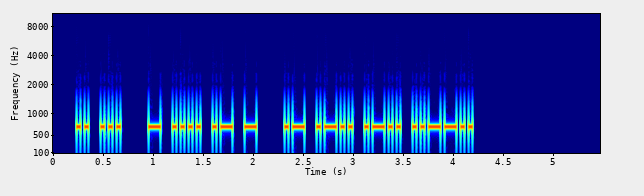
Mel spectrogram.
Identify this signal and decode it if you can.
Morse code, heard as a keyed tone, about 30 wpm, 700 Hz. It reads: IS THAT ALL?
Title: Sentences from Top 100 Words 30wpm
